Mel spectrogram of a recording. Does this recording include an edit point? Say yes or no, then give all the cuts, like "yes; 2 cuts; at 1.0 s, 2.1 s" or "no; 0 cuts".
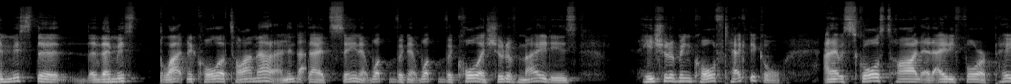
yes; 4 cuts; at 1.9 s, 3.1 s, 4.1 s, 7.2 s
